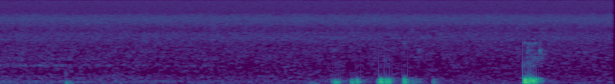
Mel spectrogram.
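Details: A loud stomach growling, recorded on an iPhone with no ASMR microphone: soft low gurgles and a quick series of bubbling pops ending in one louder gurgle; ordinary bowel sounds (borborygmi).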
